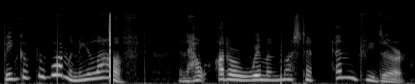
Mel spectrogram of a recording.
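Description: At 0.57 s new audio failed to reach the output in time, so the device played its last buffer once more. This is a repeated buffer, and the tiny repeated slice fits a 64-sample buffer lasting under 3 ms. With so small a piece, the doubling is heard as a sharp click rather than a stutter, and nothing seems to be missing from the speech around it.

From 1.08 to 1.14 s the radio link of the wireless microphone weakened enough for the receiver's squelch to shut the output. That is a wireless microphone squelch dropout. Hiss rises briefly, then the sound drops into a hole of near silence lasting about 36 ms before the speech comes back.

At 2.81 s a second repeated buffer occurs. This time the same tiny slice, again consistent with a 64-sample buffer, plays twice more after the original. Two hard joins in quick succession make a short, harsh click or buzz, and again nothing appears to be lost.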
